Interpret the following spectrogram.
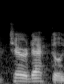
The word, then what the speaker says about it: pterodactyl: can't you hear a pterodactyl urinate why cuz the P is silent oh yes well anyway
